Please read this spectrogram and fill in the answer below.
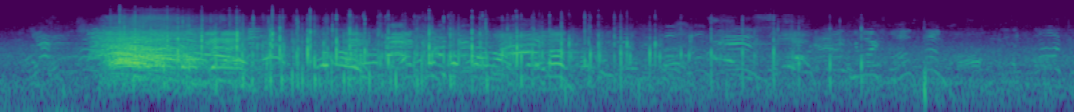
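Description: Outdoor youth football pitch: excited cheering and shouting from young players and spectators as a goal goes in, starting suddenly about a second in. It is followed by clapping and scattered shouts that die down.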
